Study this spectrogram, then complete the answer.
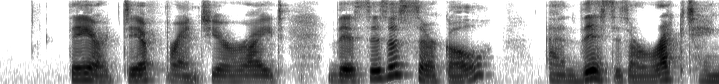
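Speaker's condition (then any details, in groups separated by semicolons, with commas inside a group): No condition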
